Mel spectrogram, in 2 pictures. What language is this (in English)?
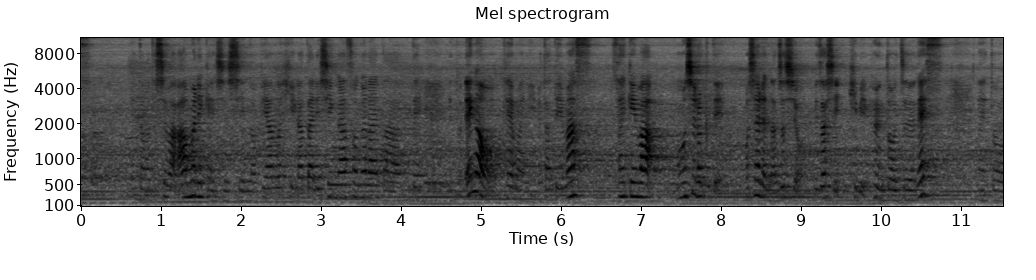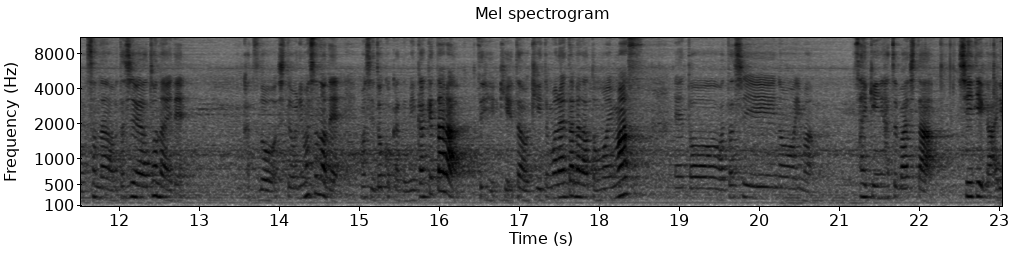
Japanese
